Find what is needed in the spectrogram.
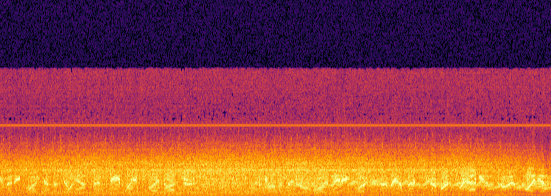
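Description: Indistinct chatter of many voices over the steady drone of a helicopter engine.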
